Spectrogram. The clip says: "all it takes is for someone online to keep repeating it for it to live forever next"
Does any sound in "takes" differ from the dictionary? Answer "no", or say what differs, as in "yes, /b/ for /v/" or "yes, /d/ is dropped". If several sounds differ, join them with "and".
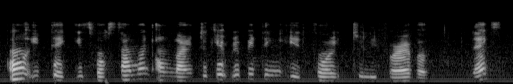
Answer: yes, /s/ is dropped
